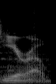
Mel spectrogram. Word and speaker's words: gyro: It's Greek. I think the pronunciation is gyro.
